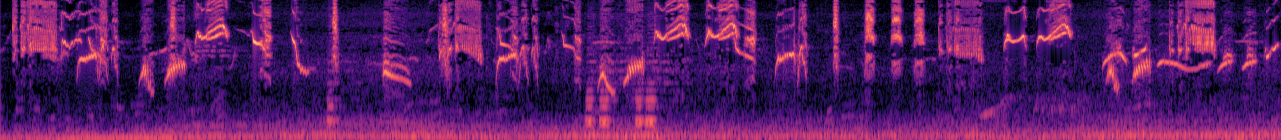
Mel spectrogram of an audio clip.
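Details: Oriental magpie-robin, or kacer, in full song with its tail spread, pouring out a long, dense run of varied whistles, upslurs and chattering notes with almost no pauses, backed by low rumbling noise.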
